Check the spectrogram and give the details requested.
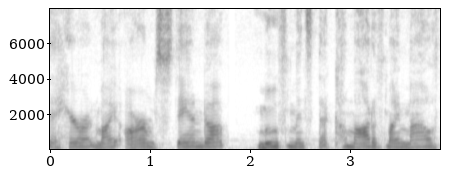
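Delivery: plain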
